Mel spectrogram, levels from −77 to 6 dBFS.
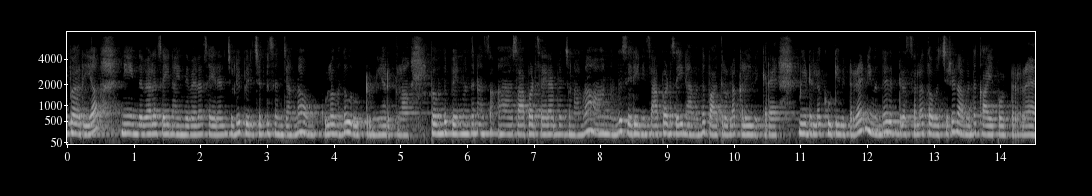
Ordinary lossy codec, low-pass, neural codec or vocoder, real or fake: MP3, 48 kbps; 7.2 kHz; none; real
